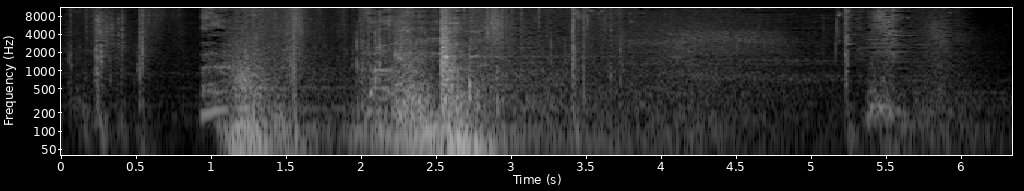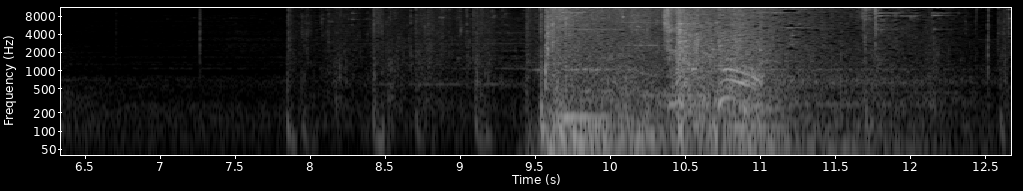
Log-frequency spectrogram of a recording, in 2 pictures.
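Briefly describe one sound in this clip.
An axe smashes through wooden crates with loud cracking crashes.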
